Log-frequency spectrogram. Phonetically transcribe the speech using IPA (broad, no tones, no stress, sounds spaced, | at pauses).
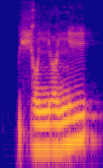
ç o ɲ ɤ ɲ i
